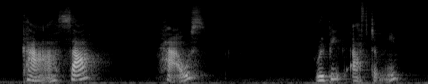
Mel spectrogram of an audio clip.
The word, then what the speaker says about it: casa: so you can see all four words have this ah open sound the next sound i'm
